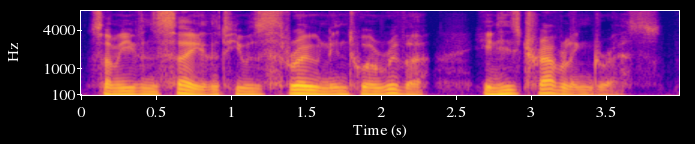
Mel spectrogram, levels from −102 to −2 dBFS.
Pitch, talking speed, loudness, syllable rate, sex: 110 Hz, 210 wpm, -17 LUFS, 5.4 syllables/s, male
